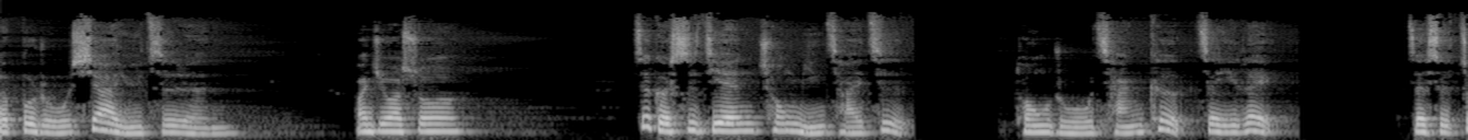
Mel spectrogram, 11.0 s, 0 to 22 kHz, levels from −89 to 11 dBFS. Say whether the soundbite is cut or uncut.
uncut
